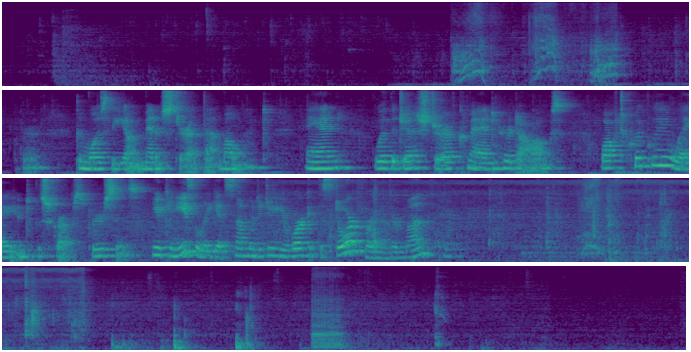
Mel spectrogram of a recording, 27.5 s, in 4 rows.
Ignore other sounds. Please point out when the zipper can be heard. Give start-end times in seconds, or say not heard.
4.5-6.2, 18.9-20.3.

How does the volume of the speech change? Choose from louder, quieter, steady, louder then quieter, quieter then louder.
steady.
